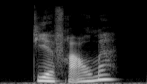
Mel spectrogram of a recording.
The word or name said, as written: diafragma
